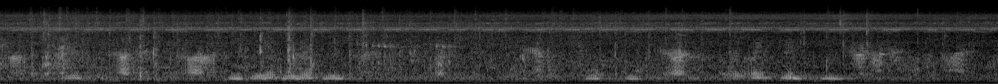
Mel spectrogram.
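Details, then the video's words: Harmonious frog chorus: short, low croaks and brief rattles from several frogs at irregular intervals, with a steady high shrill hiss running throughout. "Calming Sound Of Harmonious Frog Croaking"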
